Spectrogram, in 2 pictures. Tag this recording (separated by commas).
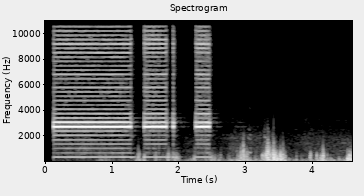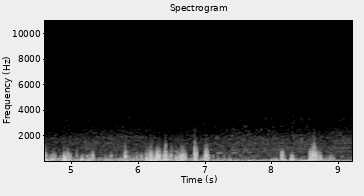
car horn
